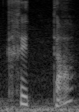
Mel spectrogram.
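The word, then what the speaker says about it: Crettaz: Donc, les cafés mortels, c'est une invention d'un ethnologue, sociologue, suisse, Bernard Creta, parce qu'il y a un Z au bout, mais ça ne se prononce pas, qui a énormément travaillé sur la mort, avec sa femme aussi.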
